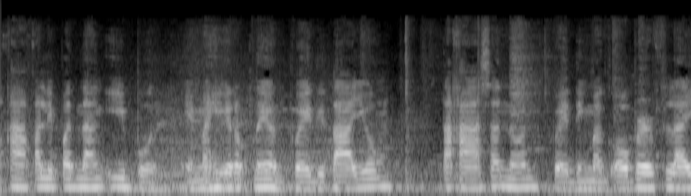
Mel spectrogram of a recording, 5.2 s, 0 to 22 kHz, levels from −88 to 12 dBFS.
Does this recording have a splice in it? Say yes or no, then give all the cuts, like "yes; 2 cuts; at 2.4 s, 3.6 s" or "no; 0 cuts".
no; 0 cuts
